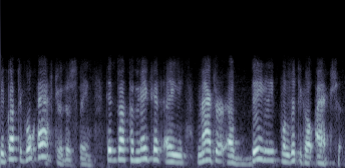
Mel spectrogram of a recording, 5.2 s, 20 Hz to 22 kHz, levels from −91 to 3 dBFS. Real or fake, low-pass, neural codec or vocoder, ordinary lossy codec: fake; 5.4 kHz; codec, 16 kHz, 2 kbps, FreqCodec, smaller model; Opus, 24 kbps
